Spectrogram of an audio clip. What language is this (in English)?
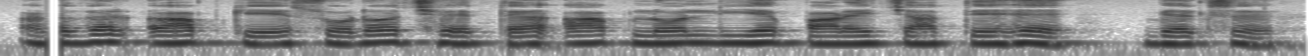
Maithili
